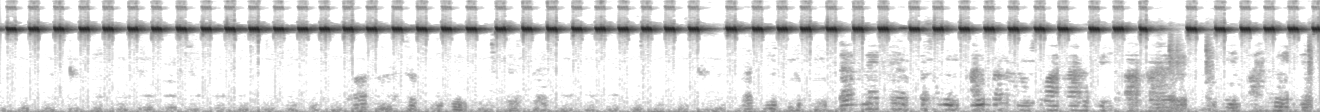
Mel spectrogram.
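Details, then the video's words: Steady high-pitched cricket chirps, used to repel rats and to calm stressed birds. The chirps come about four times per second with two short pauses, and faint rustling and knocking sounds occur partway through. "SUARA JANGKRIK PENGUSIR TIKUS jernih dan keras"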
